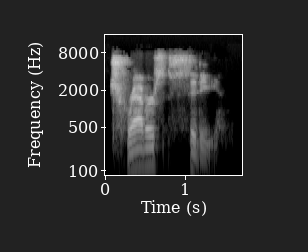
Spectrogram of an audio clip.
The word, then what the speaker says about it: Traverse City: Traverse City. – Traverse. You say Traverse City. Okay. – Yes. – I have always said it incorrectly. I've always said Traverse City.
